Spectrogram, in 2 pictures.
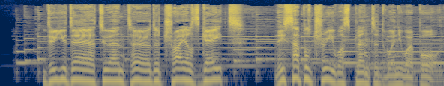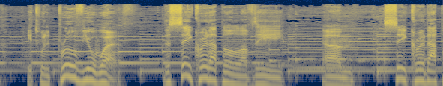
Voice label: french male characters english, Genuine Natural French Voiceover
